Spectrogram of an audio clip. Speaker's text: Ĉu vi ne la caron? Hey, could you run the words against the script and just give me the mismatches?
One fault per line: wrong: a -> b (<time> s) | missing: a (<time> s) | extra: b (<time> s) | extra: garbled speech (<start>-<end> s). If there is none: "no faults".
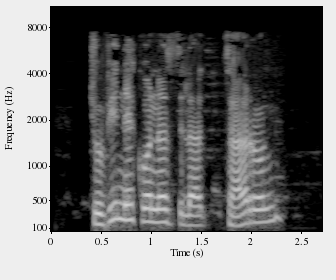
extra: konas (0.9 s)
